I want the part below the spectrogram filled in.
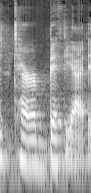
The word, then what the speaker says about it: Terabithia: Bridge to Terabithia is the proper pronunciation. – I think if you grew up Catholic and you constantly heard the name of the place Arimathea, it would make sense to say it Terabithia, you know? – Okay.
